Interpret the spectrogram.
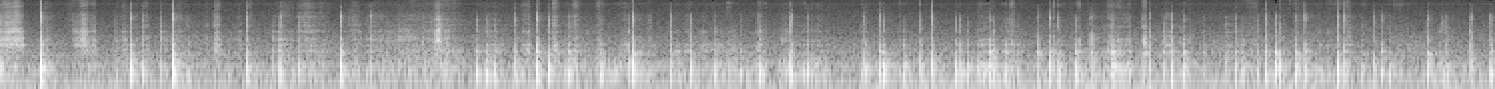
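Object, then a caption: Wooden butcher-block tabletop. Fingernails from both hands scratch and tap across a large, solid wooden butcher-block tabletop. Quick, dry, knocking taps, each dying away almost at once, are heard over a steady scratchy rasp. The sound is quiet and mostly low to mid, with faint bright ticks.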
